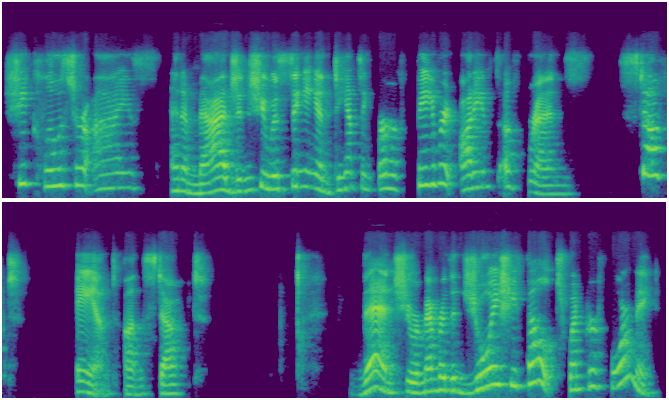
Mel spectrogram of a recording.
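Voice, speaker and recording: High, lively woman reading a picture book. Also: low-quality recording. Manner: animated, deliberate phrasing with questions to listeners. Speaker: children's story reader. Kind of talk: expressive picture-book read-aloud with asides to young listeners.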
